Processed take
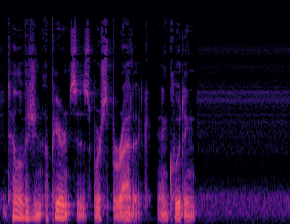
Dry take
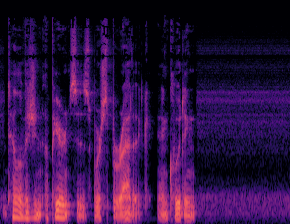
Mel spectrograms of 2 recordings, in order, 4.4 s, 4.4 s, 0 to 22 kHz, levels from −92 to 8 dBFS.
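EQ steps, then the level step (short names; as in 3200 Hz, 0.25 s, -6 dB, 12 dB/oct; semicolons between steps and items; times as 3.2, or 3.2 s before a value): bell 2400 Hz -7 dB 1 oct; -5.0 dB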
